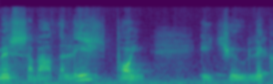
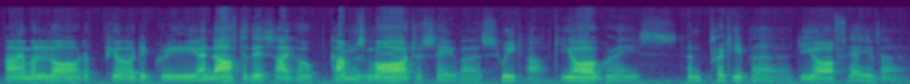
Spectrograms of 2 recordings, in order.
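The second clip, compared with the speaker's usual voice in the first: higher, grand pleading lover; kneeling suitor's plea; 5 semitones higher, 5 dB louder than usual. A narrator's reading. Absalom kneels at the window pleading, higher and grand. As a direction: plead on his knees with mock grandeur.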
